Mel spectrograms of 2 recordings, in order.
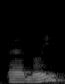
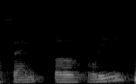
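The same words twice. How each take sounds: First: Said in the usual way. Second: "family" in three separate beats, rising at the end; syllable by syllable. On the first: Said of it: "in ly". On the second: Shown as a demonstration. Teacher demonstrating syllables, "family" split in three. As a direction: break "family" apart and lift the last. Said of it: "three syllables to say".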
